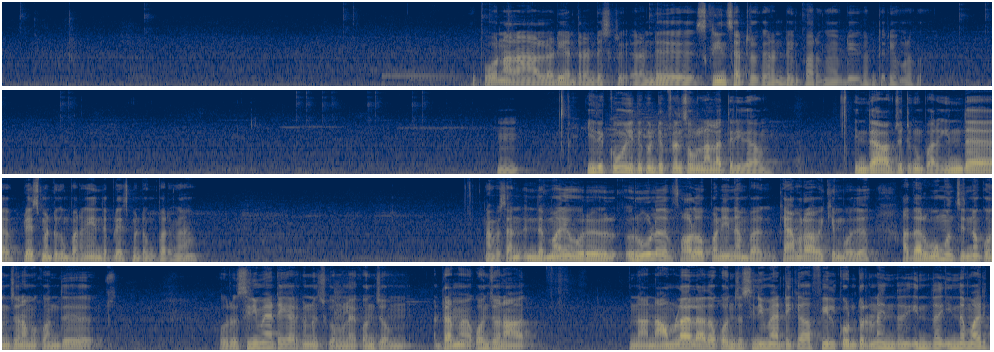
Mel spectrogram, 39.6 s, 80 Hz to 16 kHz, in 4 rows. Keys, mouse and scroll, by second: 0.4 shift+super+s, 3.7 click, 4.8 click, 6.5 click, 8.0 click, 9.6 click, 12.9 click, 25.2 click, 28.1 click.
